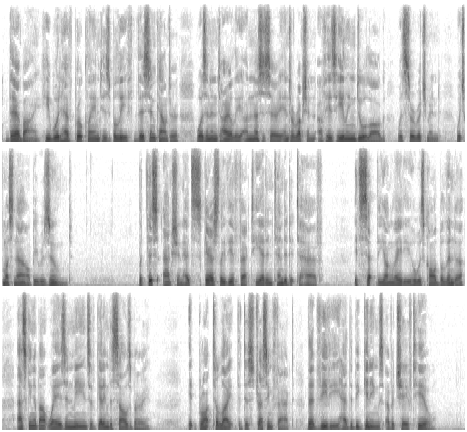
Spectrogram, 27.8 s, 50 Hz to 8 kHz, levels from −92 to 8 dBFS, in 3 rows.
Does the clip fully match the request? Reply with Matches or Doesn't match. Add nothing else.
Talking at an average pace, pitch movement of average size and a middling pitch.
Doesn't match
